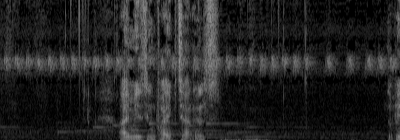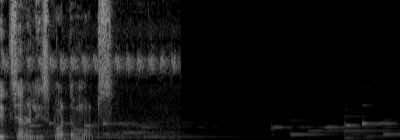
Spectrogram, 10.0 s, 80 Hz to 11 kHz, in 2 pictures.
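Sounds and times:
faint high-pitched pulsing chirp: 0.0s - 7.3s.

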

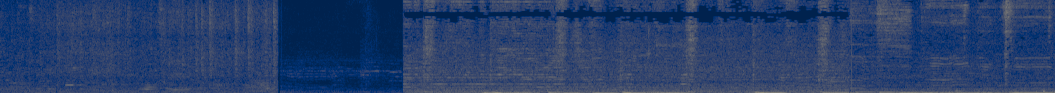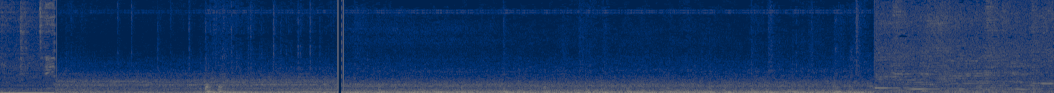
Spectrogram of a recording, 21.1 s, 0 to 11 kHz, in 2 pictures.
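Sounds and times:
road and tyre rumble in car: 4.1s - 19.3s
music with heavy bass beat: 4.2s - 7.0s, 7.6s - 11.2s.

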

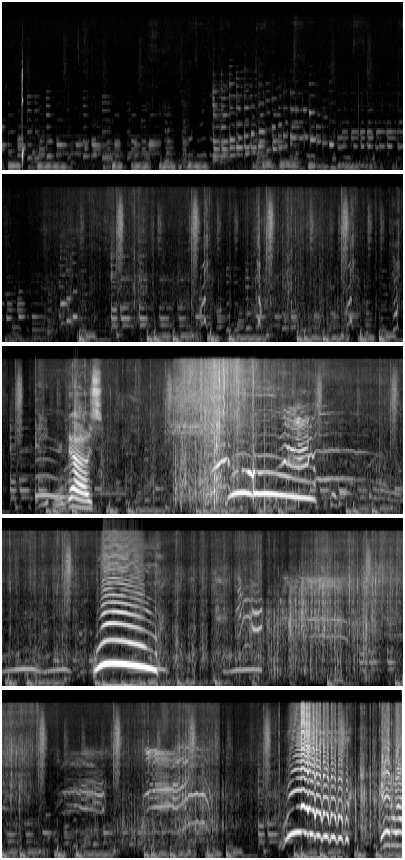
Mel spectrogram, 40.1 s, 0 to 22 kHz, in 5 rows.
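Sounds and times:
sled scraping on snow: 8.3s - 40.0s
child squealing with delight: 16.7s - 18.4s, 20.1s - 27.4s, 28.5s - 32.5s, 33.2s - 34.2s, 34.9s - 36.4s, 37.7s - 39.0s.

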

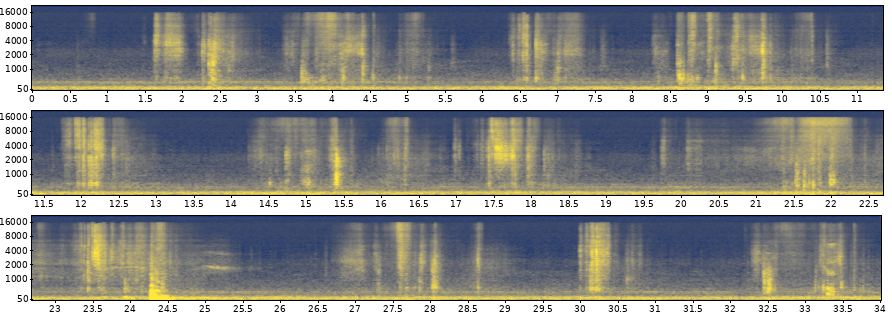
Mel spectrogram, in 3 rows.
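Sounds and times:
steady low hum: 0.0s - 34.0s
book pages turning: 1.6s - 2.8s, 3.4s - 5.2s, 6.4s - 7.4s, 8.4s - 10.5s, 11.8s - 12.7s, 14.4s - 18.4s, 21.2s - 22.4s, 23.2s - 24.2s, 27.0s - 28.7s, 30.0s - 30.8s, 32.3s - 33.7s.

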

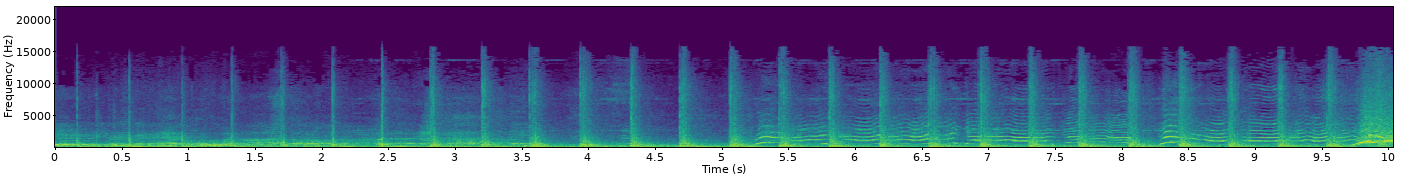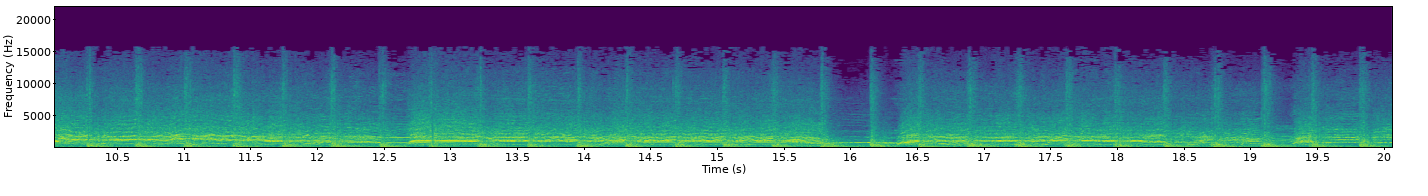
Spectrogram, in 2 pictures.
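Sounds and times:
large hide drum beating: 0.0s - 20.0s
group singing high-pitched song: 5.3s - 20.0s.

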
